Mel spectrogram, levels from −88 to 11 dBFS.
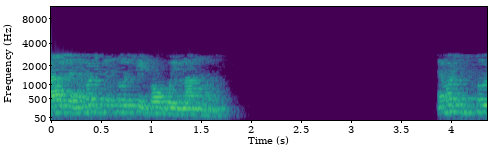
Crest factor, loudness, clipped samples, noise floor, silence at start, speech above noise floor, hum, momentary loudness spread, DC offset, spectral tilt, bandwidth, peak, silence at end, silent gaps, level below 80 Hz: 18 dB; -22 LUFS; under 0.1%; under -90 dBFS; 0 s; over 69 dB; none; 14 LU; under 0.1%; -12 dB/octave; 3.1 kHz; -6 dBFS; 0 s; 2.01-3.83 s; -56 dBFS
